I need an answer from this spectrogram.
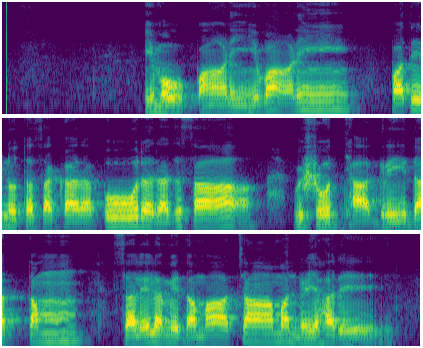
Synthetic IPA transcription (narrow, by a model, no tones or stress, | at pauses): imoːpaːɳiʋaːɳi | pɐd̪inut̪ɐsɐkɐɾɐpuːɾɐɾɐd͡ʒɐsaː | ʋḭʂoːd̪ʱjaːɡɾiːd̪ɐt̪ːɐm | sɐlelɐmid̪ɐmaːt͡ʃaːmɐnɾjɐɦɐɾe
